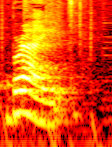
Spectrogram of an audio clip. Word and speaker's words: bright: como en el ejemplo brillante que se dice bright y no pronunciamos la ce h luego tenemos la h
